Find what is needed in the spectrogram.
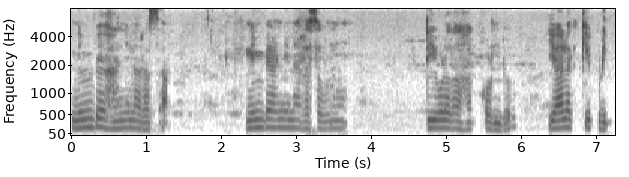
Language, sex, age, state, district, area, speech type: Kannada, female, 45-60, Karnataka, Vijayanagara, rural, spontaneous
